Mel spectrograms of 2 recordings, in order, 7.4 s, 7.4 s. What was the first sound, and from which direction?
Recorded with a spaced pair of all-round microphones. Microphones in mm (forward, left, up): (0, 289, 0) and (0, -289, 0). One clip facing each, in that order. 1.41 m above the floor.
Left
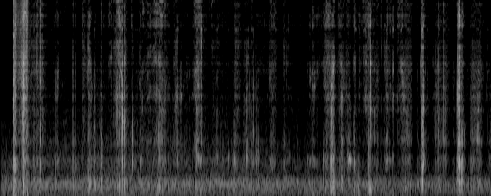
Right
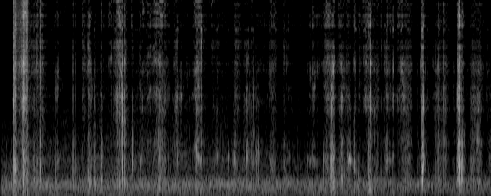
Chewing, 30° left (ahead or behind).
